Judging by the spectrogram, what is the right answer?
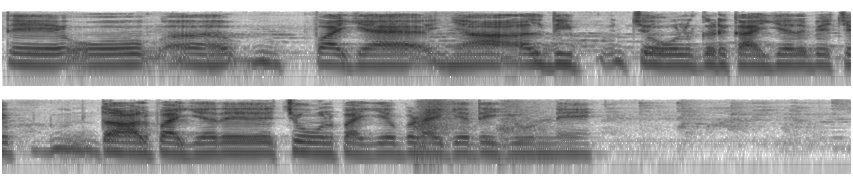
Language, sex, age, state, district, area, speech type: Dogri, female, 45-60, Jammu and Kashmir, Samba, rural, spontaneous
